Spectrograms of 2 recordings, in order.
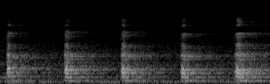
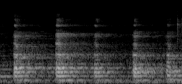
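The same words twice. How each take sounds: First: The ticks come at a quicker pace. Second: The ticks come at the quickest pace. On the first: Stress is rising. "semakin tekanan stresnya semakin tinggi" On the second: Stress is even higher. "Semakin tinggi lagi"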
